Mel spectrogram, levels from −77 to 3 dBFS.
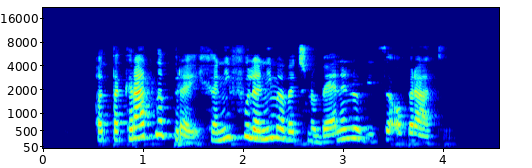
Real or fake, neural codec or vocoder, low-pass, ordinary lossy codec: real; none; 7.2 kHz; none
